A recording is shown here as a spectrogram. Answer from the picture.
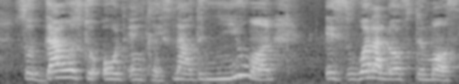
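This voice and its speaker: A woman with a French accent, lively intonation and a moderate pace over noticeable background noise. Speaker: nurse. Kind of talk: tutorial. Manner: casual, conversational.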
